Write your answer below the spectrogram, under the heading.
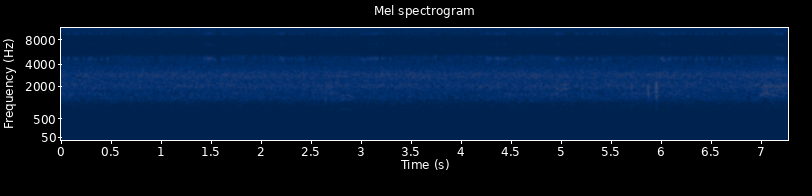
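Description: Near silence: a faint steady hiss, with a couple of faint ticks about six seconds in.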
